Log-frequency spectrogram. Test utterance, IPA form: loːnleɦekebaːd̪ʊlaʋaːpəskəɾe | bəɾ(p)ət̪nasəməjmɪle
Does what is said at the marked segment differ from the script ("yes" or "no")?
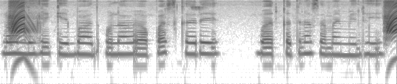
yes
